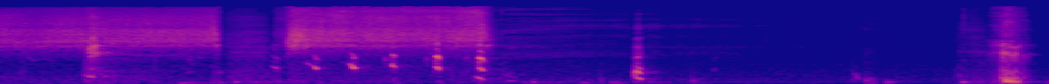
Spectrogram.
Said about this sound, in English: Whoa. It is so loud. It's so loud. It's windy and ocean sounds.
